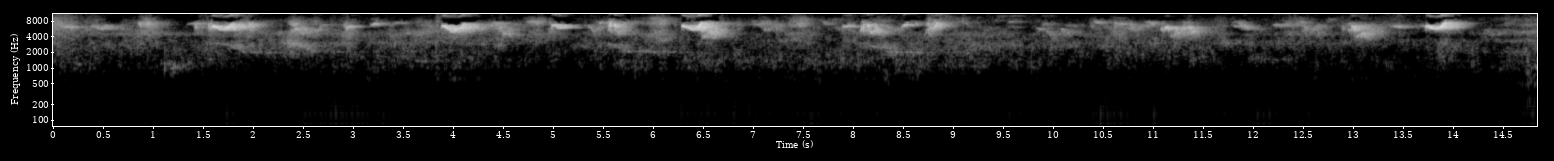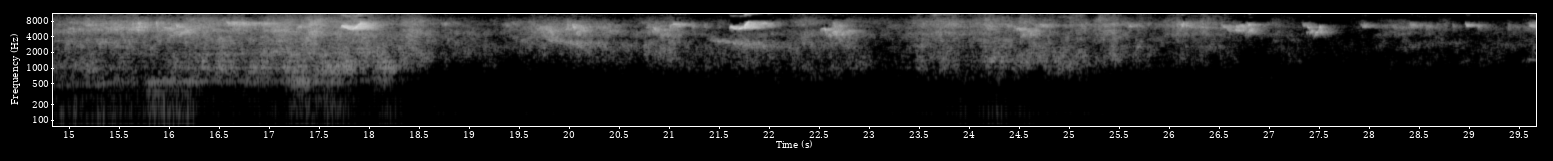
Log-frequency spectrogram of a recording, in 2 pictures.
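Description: Birds chirping in many short, high calls scattered throughout, the sharpest peaks being the loudest moments. About halfway through, a longer, lower sound runs for about four seconds beneath them.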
